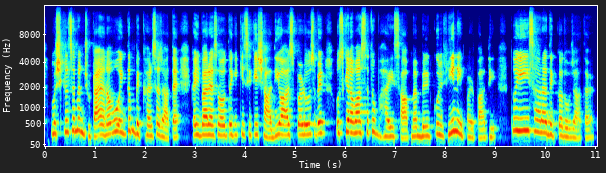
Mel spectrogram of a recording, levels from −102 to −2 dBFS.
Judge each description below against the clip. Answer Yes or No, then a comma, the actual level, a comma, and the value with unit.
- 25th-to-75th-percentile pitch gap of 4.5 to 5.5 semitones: Yes, average, 5.0 semitones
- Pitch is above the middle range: Yes, high, 235 Hz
